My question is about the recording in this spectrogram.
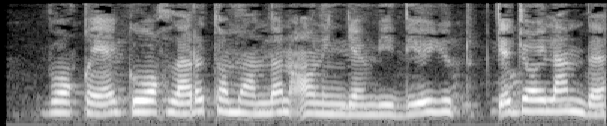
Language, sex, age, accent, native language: Uzbek, female, 18-24, Samarqand, Uzbek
